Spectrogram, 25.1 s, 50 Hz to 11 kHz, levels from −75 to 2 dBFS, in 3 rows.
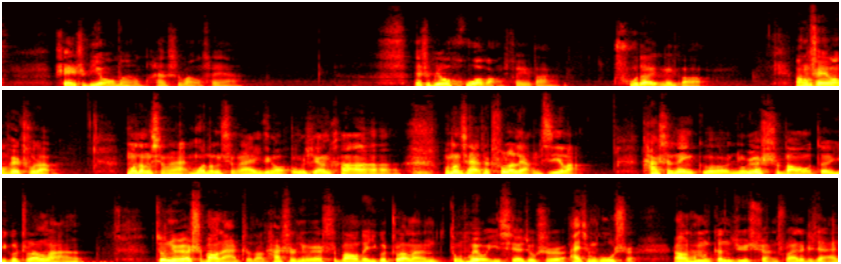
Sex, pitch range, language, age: male, 115-160 Hz, Chinese, 20-39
